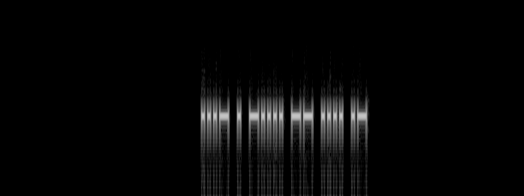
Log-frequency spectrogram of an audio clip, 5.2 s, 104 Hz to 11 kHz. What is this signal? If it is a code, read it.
Morse code, heard as a keyed tone, about 40 wpm, 700 Hz. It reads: VE6MHA
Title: DXCC-100 Call Signs - 6 Characters - 40wpm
